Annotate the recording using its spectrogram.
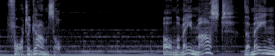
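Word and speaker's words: fore topgallant sail: Her large square sails included the forecourse, 4 topsail, pronounced topsail, and 4 top-gallant sail, pronounced fore-to-garnsail.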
